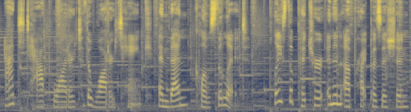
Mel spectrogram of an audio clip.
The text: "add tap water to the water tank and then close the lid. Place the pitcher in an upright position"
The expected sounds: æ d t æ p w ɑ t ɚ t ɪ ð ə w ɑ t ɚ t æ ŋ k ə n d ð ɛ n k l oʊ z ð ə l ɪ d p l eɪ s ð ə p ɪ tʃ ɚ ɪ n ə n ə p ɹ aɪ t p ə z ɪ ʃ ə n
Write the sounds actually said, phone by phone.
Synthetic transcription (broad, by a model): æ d t æ p w ɑ t ɚ t ɪ ð ə w ɑ t ɚ t æ ŋ k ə n ð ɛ n k l oʊ z ð ə l ɪ d p l eɪ s ð ə p ɪ tʃ ɚ ɪ n ə n ə p ɹ aɪ t p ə z ɪ ʃ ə n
